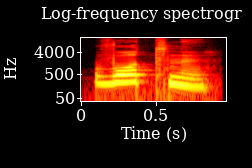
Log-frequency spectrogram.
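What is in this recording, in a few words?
"вотны", Komi, female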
